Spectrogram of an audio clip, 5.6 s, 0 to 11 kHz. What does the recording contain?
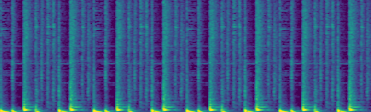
Spyre Hybrid Break 5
